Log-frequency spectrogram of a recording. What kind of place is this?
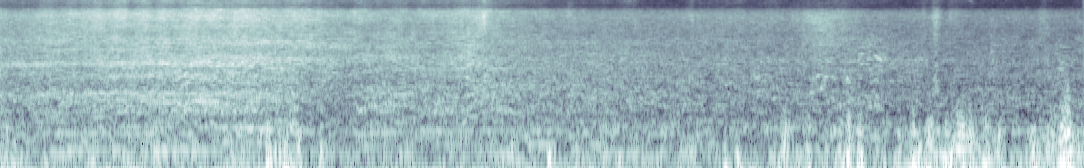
street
